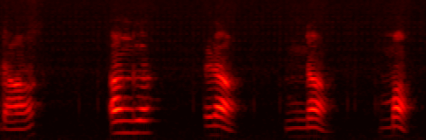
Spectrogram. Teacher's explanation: ये नासिक्य व्यंजन कहलाते हैं, जो नाक से बोले जाते हैं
